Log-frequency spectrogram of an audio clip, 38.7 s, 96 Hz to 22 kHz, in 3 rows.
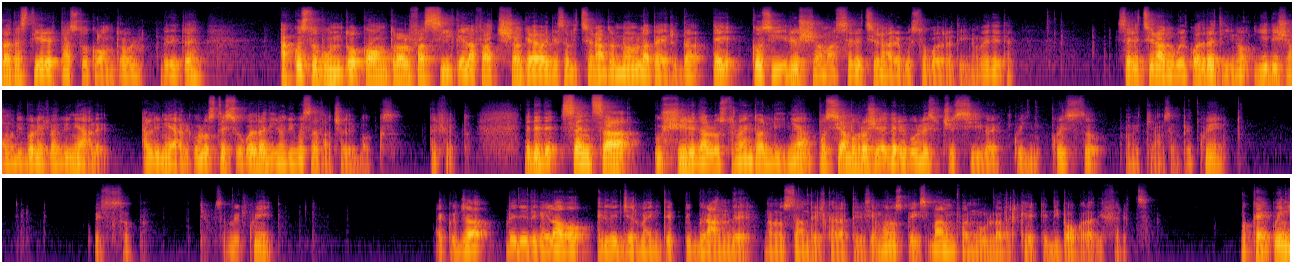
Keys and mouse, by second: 10.4 ctrl+click, 11.7 middle click, 15.9 click, 18.0 middle click, 23.0 ctrl+click, 24.6 ctrl+click, 26.5 ctrl+click, 28.0 ctrl+click, 28.7 middle click, 30.9 ctrl+click, 32.8 right click, 33.6 click, 35.6 ctrl+click, 37.5 ctrl+click, 38.1 middle click.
